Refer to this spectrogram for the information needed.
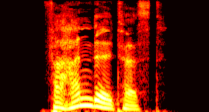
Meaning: inflection of verhandeln: 1. second-person singular preterite 2. second-person singular subjunctive II
- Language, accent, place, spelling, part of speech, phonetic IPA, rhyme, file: German, Germany, Berlin, verhandeltest, verb, [fɛɐ̯ˈhandl̩təst], -andl̩təst, De-verhandeltest.ogg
